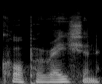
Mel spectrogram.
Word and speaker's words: corporation: corporate world corporation so here we've got corporate and then you have corporation notice how the stress changes correct correct the stress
